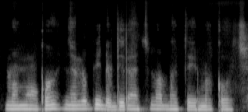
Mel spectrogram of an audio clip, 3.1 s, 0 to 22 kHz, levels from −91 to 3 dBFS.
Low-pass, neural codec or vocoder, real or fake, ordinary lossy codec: none; codec, 44.1 kHz, 2.6 kbps, DAC; fake; none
